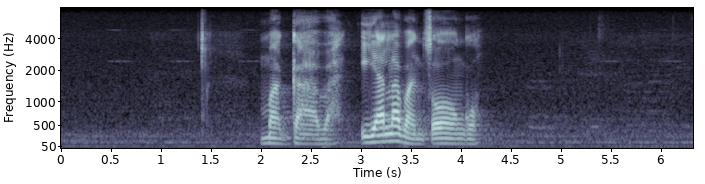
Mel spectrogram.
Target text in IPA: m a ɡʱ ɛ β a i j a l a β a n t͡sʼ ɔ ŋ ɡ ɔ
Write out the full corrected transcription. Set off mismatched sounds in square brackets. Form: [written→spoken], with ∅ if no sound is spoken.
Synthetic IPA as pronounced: m a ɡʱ [ɛ→a] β a i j a l a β a n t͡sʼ [ɔ→ɔː] ŋ ɡ ɔ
